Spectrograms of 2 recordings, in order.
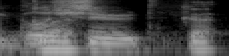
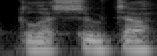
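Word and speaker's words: Glashütte: I always say it wrong. I say glashute. Glasuta. Yeah, let's go with your version.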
